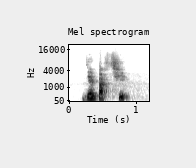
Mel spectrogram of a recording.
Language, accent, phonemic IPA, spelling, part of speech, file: French, Canada, /de.paʁ.tje/, départiez, verb, LL-Q150 (fra)-départiez.wav
- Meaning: inflection of départir: 1. second-person plural imperfect indicative 2. second-person plural present subjunctive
